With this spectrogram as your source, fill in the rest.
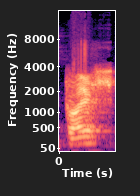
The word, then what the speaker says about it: Proyas: How do you pronounce his last name? Alex Proyas. Proyas. Proyas?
